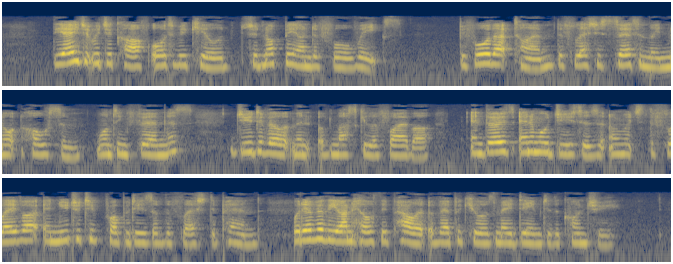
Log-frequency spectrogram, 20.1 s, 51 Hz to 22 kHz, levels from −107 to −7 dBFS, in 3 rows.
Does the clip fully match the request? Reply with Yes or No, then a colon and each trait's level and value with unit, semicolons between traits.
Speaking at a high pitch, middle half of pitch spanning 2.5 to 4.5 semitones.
Yes: high, 220 Hz; average, 3.0 semitones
